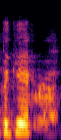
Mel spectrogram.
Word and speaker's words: Bagheera: to pronounce it. Bagheera. Bagheera.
